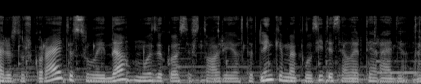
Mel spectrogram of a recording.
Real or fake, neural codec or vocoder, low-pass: real; none; 9.9 kHz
